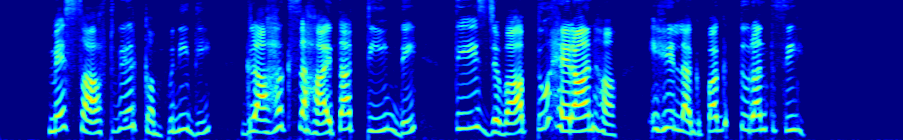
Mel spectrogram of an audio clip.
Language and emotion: Punjabi, surprised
